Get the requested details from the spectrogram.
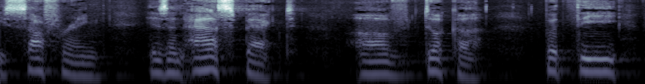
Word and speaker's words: dukkha: and the word is dukkha. It's spelled D U K K H A.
